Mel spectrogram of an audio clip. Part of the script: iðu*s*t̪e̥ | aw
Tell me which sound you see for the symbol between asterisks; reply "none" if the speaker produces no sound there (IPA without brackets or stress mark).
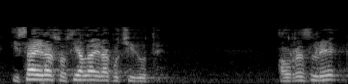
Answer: none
